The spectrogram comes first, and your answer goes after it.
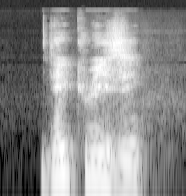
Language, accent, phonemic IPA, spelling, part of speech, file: French, Canada, /de.kɥi.zi/, décuisis, verb, LL-Q150 (fra)-décuisis.wav
- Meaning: first/second-person singular past historic of décuire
